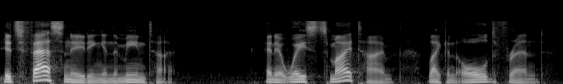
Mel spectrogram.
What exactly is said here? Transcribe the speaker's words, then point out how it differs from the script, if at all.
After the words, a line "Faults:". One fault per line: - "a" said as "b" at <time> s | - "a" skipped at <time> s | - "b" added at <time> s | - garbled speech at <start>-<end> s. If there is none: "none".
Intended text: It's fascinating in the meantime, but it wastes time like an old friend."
It's fascinating in the meantime, and it wastes my time like an old friend."
Faults:
- "but" said as "and" at 2.6 s
- "my" added at 3.3 s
